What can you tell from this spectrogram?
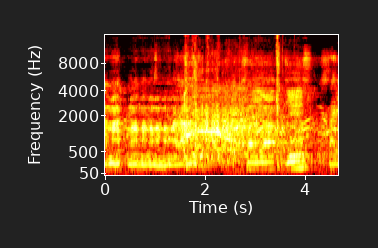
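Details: Comedian whose stage name means "stutter", speaking Indonesian on stage; stuttering.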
